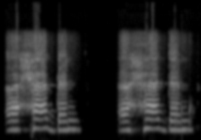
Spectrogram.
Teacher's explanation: دیکھیے یہاں پر اور ح میں حرکات ہے جلد پڑھیں گے پھر دال میں تنوین ہے نون ساکن کی آواز کے ساتھ پڑھیں گے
